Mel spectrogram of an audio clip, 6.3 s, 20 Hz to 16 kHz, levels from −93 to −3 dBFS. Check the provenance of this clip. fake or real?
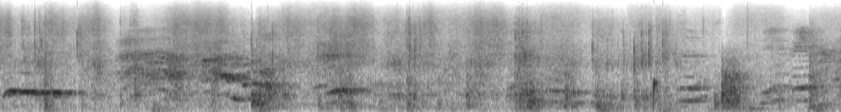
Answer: real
